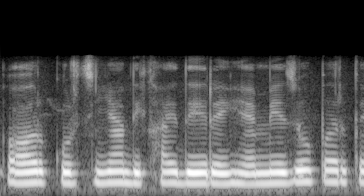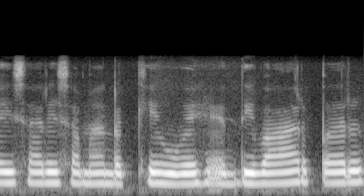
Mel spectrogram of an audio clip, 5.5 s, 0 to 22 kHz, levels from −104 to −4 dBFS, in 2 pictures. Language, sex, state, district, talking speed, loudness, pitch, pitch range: Urdu, female, Uttar Pradesh, Budaun, 185 wpm, -14 LUFS, 185 Hz, 180-190 Hz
